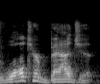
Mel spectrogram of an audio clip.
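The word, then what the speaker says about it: Walter Bagehot: with i want to talk about uh use walter badgett that's the way you pronounce his name he was the editor for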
